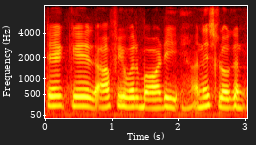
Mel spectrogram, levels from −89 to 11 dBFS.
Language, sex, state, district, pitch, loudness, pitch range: Telugu, female, Andhra Pradesh, Annamaya, 205 Hz, -13 LUFS, 190-220 Hz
